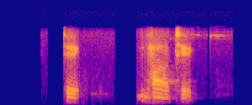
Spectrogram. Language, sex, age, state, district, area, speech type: Hindi, male, 18-30, Bihar, Vaishali, rural, conversation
